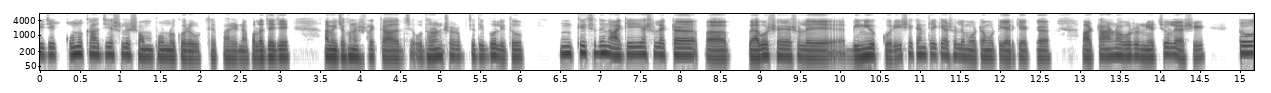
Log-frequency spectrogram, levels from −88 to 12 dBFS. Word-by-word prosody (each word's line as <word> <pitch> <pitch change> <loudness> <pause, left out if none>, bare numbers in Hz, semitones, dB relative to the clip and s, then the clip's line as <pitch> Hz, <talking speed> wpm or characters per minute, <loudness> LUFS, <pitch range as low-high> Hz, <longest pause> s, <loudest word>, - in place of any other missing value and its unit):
ঐ - - +2
যে 150 - +1 0.2
কোন 155 +2 +3 0.2
কাজই 155 0 0
আসলে 150 0 -2
সম্পূর্ণ 125 -1 +1
করে 110 -2 +1
উঠতে 110 0 -9
পারি 110 0 -2
না। - - -1
বলা 115 0 +2
যায় 120 -1 +4
যে, 125 - +5 0.5
আমি 125 -1 +5
যখন 130 +1 +2
আসলে 125 +2 -4
কাজ, 115 -1 +2 0.2
উদাহরণস্বরূপ 130 +1 -1
যদি 130 -1 -3
বলি 130 -5 +1
তো, - - +1 0.6
উম 165 0 +3
কিছুদিন 180 0 +2
আগেই 160 +3 +1
আসলে 160 +1 -3
একটা 150 +1 +3 0.4
আ - - +7 0.5
ব্যবসায় 130 +2 +3
আসলে 120 -2 -1 0.5
বিনিয়োগ 135 +3 +4
করি। 115 +2 -1
সেখান 155 -1 -2
থেকে 150 0 -3
আসলে 135 0 -4
মোটামুটি 120 +1 -2
আরকি 115 +2 -4
একটা 115 +1 -3 0.5
আ - - +5
turnover 135 0 +1
ও - - -1
নিয়ে 120 0 0
চলে 155 -2 +1
আসি। 120 +2 -3 0.5
তো 175 - +3
130 Hz, 175 wpm, -23 LUFS, 120-145 Hz, 0.6 s, আ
